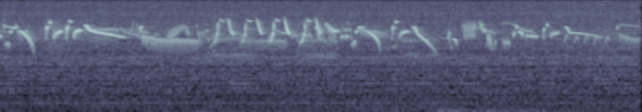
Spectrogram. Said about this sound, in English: Birds.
